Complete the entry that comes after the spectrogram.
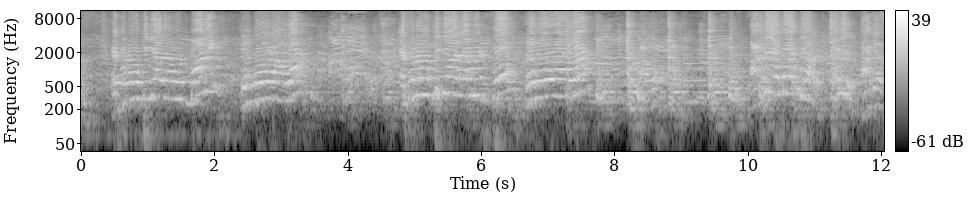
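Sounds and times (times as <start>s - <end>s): man speaking over loudspeaker: 0.0s - 3.6s, 4.7s - 8.9s, 9.9s - 12.0s
crowd chatter: 0.0s - 12.0s.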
